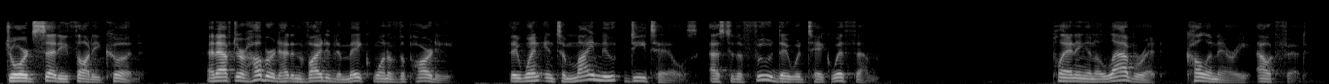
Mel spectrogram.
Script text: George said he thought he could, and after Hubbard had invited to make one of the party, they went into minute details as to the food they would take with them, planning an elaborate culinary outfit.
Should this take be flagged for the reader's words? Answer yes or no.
no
